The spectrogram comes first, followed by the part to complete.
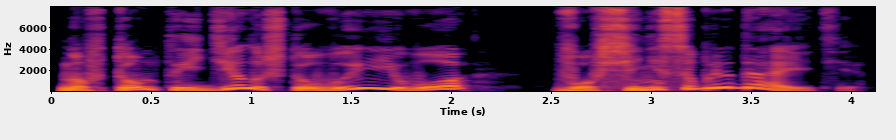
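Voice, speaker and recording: A man's voice: high-pitched, wildly swooping pitch, moderate pace, dark tone, slightly rough, no echo, pitched above the performer's own voice, heavily acted. A man voicing a cheerful, earnest young man who pleads eagerly with his uncle, in a dry audiobook reading.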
